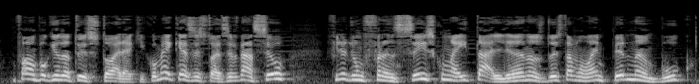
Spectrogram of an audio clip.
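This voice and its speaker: Relaxed São Paulo radio host. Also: male voice, high voice, fast talker, breathy edge. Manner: relaxed, conversational, frequent "né?". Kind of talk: radio interview.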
